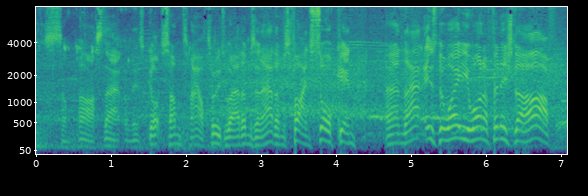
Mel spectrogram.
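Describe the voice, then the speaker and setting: Over noticeable background noise, a man with a fairly high pitch speaks at a moderate pace with very wide pitch swings. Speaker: sports commentator. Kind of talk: live basketball commentary. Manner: excitable at big plays.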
